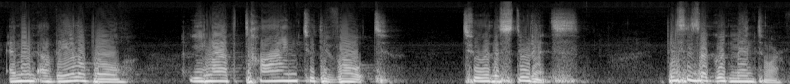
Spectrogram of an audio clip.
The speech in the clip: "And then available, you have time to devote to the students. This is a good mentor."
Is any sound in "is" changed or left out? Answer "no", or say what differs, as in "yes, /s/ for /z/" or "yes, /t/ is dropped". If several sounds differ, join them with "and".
no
